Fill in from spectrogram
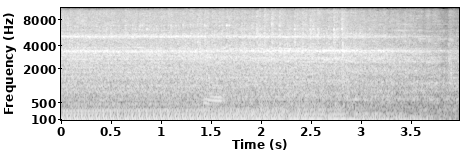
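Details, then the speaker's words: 1998 Craftsman GT garden tractor with Kohler V-twin (hydraulic lifters, pressure lubrication), started with choke after fresh gas and a different battery: smooth, low, even twin idle rumble with no tapping; runs healthy, Harley-like. "this thing has a nice sound to it really sounds like a good v2 like a harley v twins nice and smooth"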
